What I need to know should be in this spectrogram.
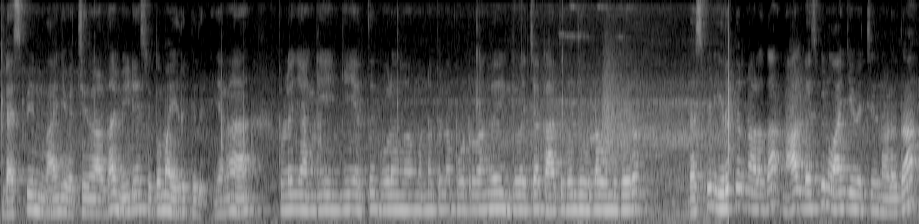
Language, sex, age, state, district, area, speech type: Tamil, male, 30-45, Tamil Nadu, Dharmapuri, urban, spontaneous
